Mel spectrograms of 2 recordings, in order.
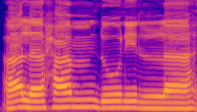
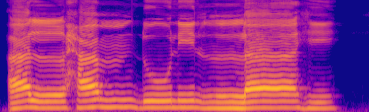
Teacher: Harusnya dia mengalir suara lamnya.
